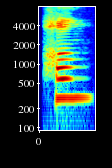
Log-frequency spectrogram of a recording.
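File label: "heng", Mandarin Chinese, first tone, pronunciation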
